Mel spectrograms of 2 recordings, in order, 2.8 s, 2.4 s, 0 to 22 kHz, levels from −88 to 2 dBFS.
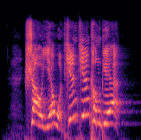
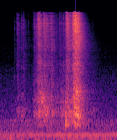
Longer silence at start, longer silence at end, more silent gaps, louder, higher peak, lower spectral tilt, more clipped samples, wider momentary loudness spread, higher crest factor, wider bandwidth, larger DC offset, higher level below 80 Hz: first, 0.5 s vs 0 s; first, 0.4 s vs 0 s; neither; first, -16 LUFS vs -19 LUFS; about the same, -2 dBFS vs 0 dBFS; second, 0 dB/octave vs -1.5 dB/octave; neither; second, 5 LU vs 26 LU; second, 16 dB vs 24 dB; second, 14 kHz vs 16.5 kHz; neither; about the same, -48 dBFS vs -46 dBFS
